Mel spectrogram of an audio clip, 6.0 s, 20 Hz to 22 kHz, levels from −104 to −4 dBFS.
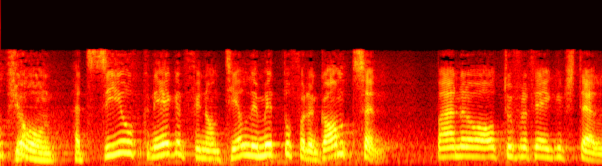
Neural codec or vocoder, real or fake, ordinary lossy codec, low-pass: codec, 16 kHz, 0.4 kbps, LongCat-Audio-Codec; fake; MP3, 48 kbps; 7.2 kHz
